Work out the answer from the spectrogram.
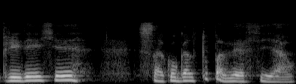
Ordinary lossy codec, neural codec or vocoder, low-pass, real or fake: MP3, 32 kbps; none; 7.2 kHz; real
